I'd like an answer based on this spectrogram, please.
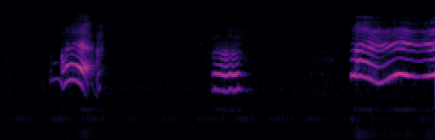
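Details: Reese, a baby hedgehog, cooing: three separate tonal calls in near silence, a short wavering rise-and-fall, a brief lower note, then a longer, clear wavering note with rich overtones.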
